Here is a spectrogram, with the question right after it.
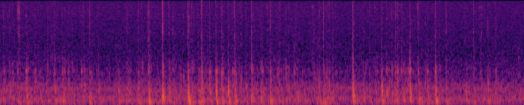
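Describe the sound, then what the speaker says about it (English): Quiet, close keyboard typing on a computer, with irregular clusters of soft key clicks over faint room noise and no talking. "let me make sure that I've typed this correctly"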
